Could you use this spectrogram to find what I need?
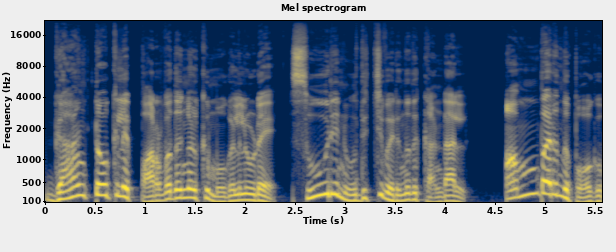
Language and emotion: Malayalam, surprised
